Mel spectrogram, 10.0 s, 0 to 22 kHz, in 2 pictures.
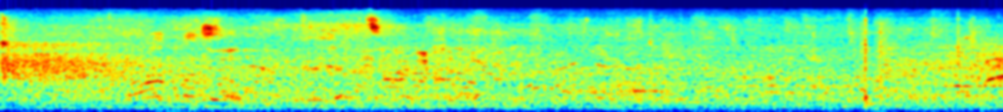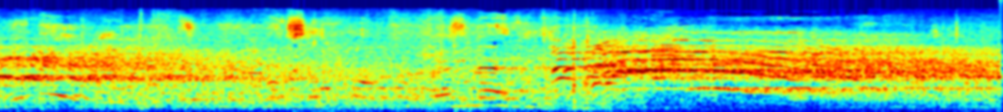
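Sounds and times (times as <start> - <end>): people shouting and yelling: 4.7 - 10.0.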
